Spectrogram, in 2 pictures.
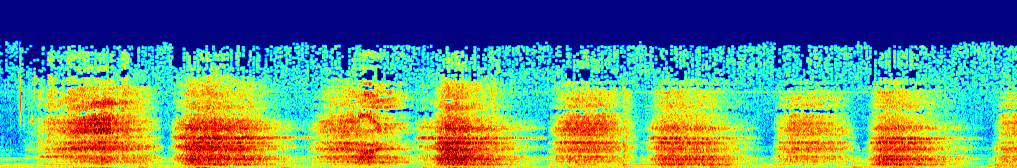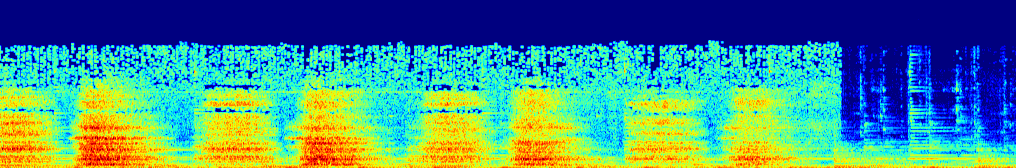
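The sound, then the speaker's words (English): Connected breathing during a breathwork exercise, with inhales and exhales flowing into each other without pause. The loud, steady rhythm runs at about one breath per second over soft sustained music. “And now let's ramp up the energy a little bit by connecting the breath so there's no pause between the inhale and exhale.”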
